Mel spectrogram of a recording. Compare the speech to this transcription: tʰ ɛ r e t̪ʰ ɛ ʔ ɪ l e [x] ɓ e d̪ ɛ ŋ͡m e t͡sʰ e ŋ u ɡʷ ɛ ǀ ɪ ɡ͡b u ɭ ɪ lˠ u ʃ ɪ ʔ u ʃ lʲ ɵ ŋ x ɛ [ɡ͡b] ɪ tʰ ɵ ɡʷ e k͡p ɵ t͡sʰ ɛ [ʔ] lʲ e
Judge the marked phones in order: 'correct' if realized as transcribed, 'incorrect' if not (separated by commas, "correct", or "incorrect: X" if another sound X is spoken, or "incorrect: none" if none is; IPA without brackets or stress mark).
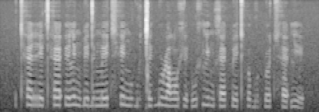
incorrect: ŋ, incorrect: k͡p, correct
